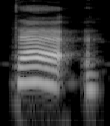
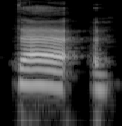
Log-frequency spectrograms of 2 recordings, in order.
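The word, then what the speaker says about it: ت: The pronunciation is like the English T, except you should release your breath with a strong burst of air. Try it. Ta. Here's how to write the isolated version. Ta.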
